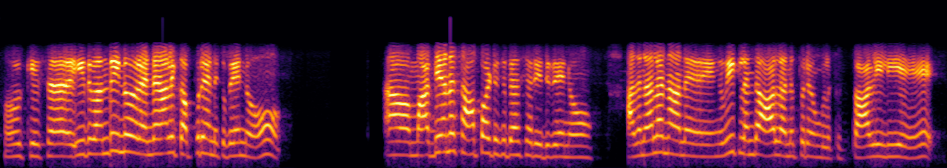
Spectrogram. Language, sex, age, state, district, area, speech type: Tamil, female, 18-30, Tamil Nadu, Mayiladuthurai, rural, conversation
